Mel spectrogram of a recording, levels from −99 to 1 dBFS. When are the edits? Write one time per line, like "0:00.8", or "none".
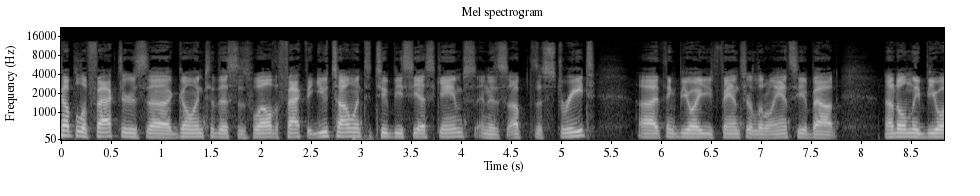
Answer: none

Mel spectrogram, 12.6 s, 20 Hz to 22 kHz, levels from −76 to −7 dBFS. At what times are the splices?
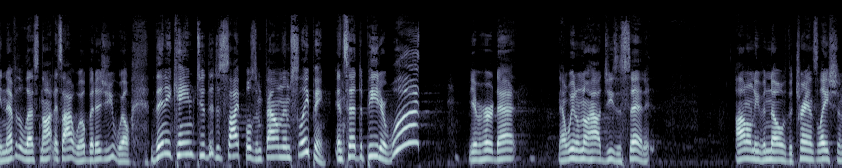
0:05.0
0:07.0

